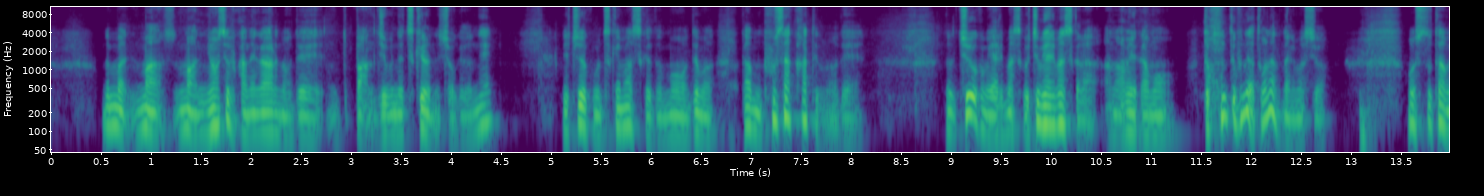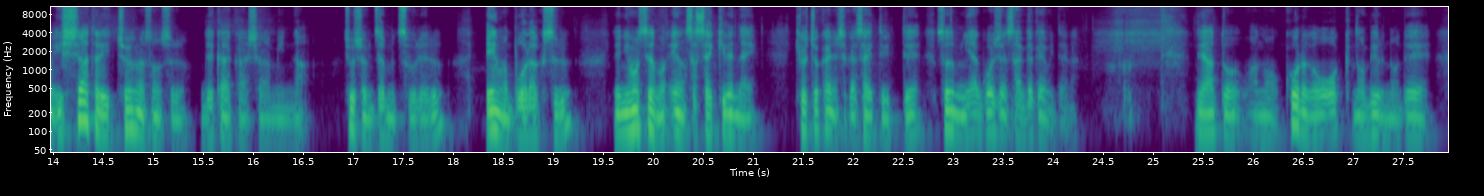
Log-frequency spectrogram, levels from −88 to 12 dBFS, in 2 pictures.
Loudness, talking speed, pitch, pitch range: -24 LUFS, 410 characters per minute, 100 Hz, 90-130 Hz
